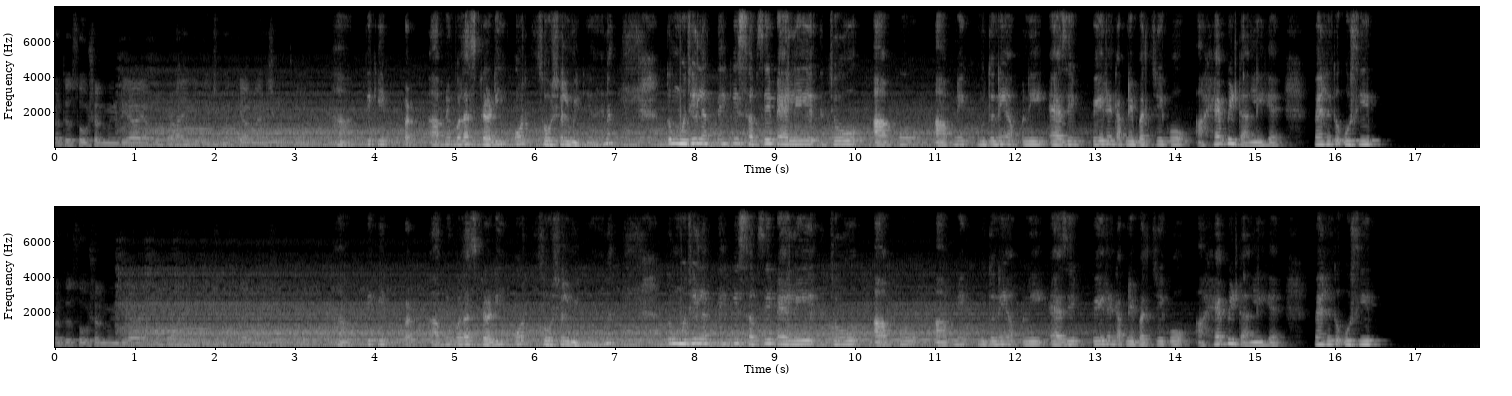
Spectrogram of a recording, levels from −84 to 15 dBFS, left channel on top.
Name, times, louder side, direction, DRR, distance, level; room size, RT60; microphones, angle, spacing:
voice 1, 0.0-3.2 8.1-8.6, left 1 dB, 90° left, 2 dB, 1.5 m, -35 dB
sound 1, 0.8-14.4, right 2 dB, 75° right, 3.3 m, -34 dB
voice 2, 3.5-4.1 4.7-7.0 7.3-15.3 15.8-16.4, left 1 dB, 65° left, 3 dB, 1.9 m, -24 dB
17.5 x 8.4 x 2.5 m, 0.32 s
head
